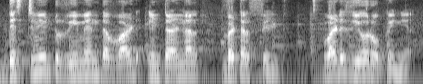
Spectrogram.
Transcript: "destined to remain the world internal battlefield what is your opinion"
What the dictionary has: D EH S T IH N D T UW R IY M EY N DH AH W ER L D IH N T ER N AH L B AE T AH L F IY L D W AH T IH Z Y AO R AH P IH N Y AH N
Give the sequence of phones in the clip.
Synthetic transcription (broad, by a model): D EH S T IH N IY T UW R IY M EY N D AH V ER D IH N T ER N AH L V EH T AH L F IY L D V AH T IH Z Y AO R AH P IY N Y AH N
